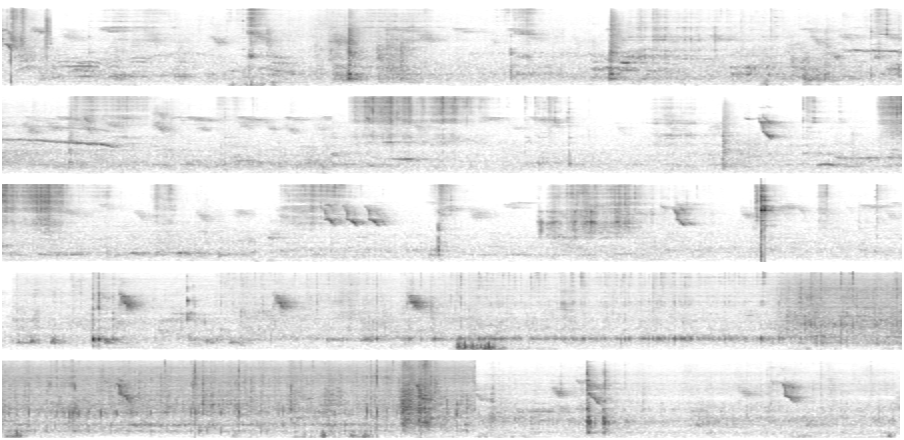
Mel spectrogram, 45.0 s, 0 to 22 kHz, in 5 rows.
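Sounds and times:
dry tea rustling against glass: 0:05.0 - 0:11.6, 0:12.5 - 0:14.7, 0:17.8 - 0:19.8, 0:27.1 - 0:40.8
water pouring into teapot: 0:27.1 - 0:40.8.

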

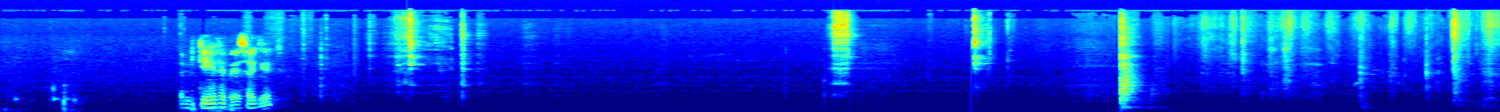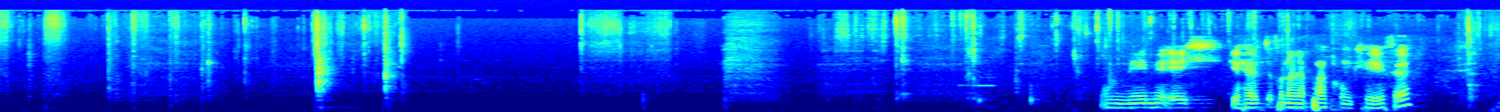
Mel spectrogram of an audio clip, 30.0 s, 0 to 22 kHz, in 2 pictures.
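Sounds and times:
rustling and scraping: 0:11.9 - 0:17.6.

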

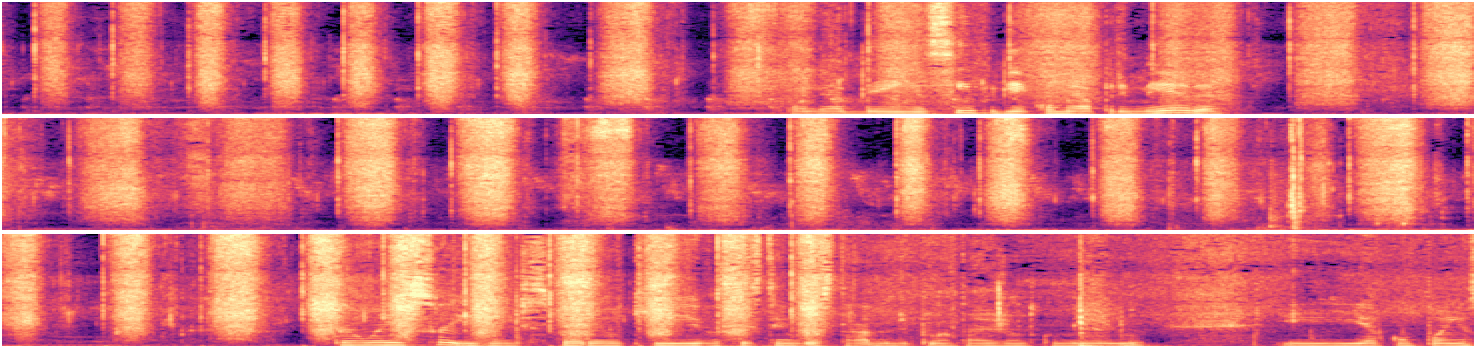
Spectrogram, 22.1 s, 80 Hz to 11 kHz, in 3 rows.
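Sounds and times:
spray bottle squirting: 0:06.4 - 0:19.0.

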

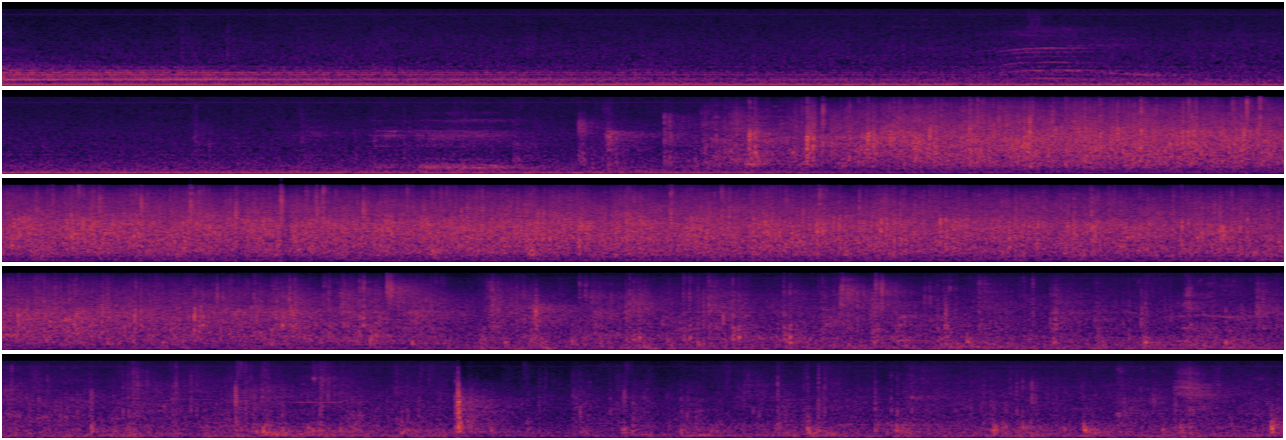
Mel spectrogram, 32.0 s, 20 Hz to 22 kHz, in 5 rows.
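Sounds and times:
large audience applauding: 0:09.2 - 0:31.9.

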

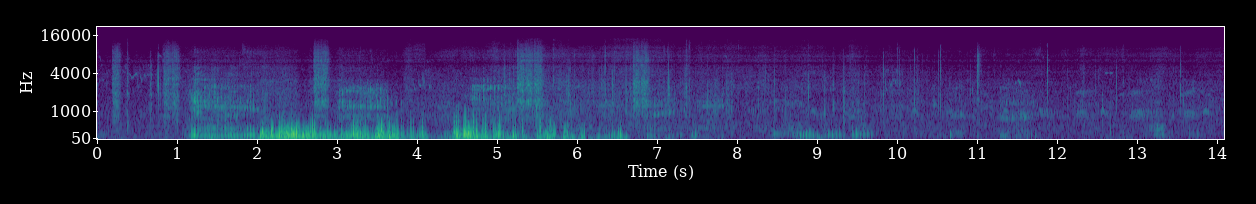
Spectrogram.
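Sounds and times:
lion growling low: 0:01.1 - 0:05.4.

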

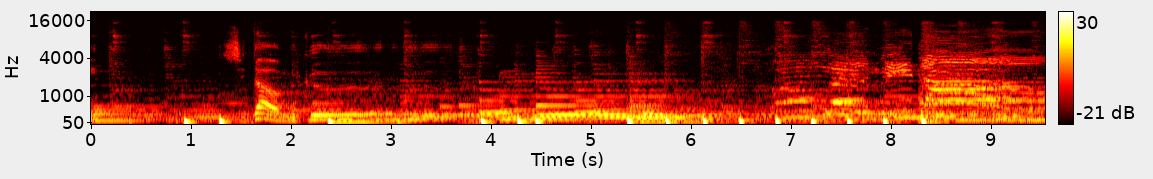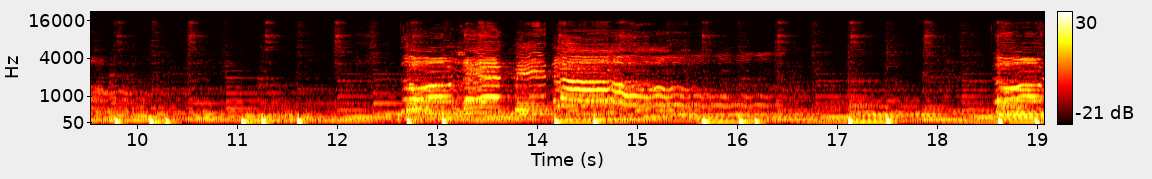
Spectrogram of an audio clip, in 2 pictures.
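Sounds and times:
keyboard: 0:00.0 - 0:19.0
nylon-string guitar: 0:00.0 - 0:19.0
people singing: 0:06.5 - 0:10.7, 0:12.6 - 0:16.6, 0:18.5 - 0:19.0.

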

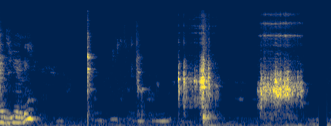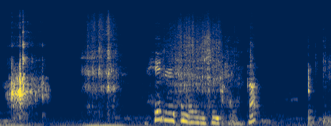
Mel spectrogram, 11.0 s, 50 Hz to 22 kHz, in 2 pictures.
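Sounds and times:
dish scraping across surface: 0:04.3 - 0:07.6, 0:08.2 - 0:09.5
dishes clattering on hard surface: 0:04.7 - 0:06.4.

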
